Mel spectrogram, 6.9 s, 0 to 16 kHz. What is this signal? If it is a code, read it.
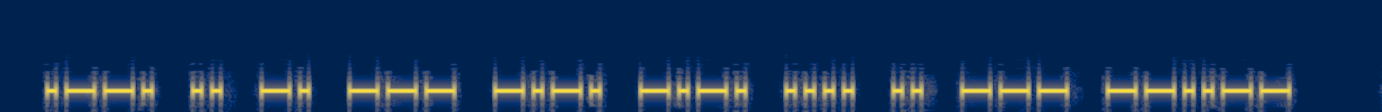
Morse code, heard as a keyed tone, about 25 wpm, spaced as for 22 wpm, 700 Hz. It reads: PINOCCHIO,
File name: Pinocchio / Pinocchio ch7 18 25 ik1hge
